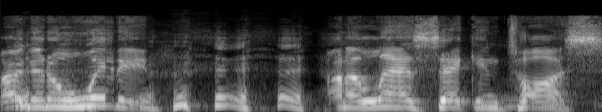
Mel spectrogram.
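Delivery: fake sports announcer voice. Calling a made-up last-second touchdown on request: mock touchdown call. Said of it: "can you call us a faux Alley Cox touchdown".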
